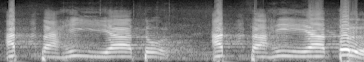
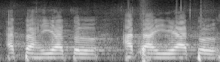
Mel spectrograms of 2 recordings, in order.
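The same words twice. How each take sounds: First: Slow "Attahiyatul", every doubled letter held; unhurried tasydid. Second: Low, even "attahiyatul" with short single consonants; wrong, no tasydid. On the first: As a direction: take "Attahiyatul" syllable by syllable, pressing t and y. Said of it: "Jangan buru-buru makanya". ("Attahiyatul" pelan, tasydid jelas) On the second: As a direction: run through "attahiyatul" without holding any letter. ("attahiyatul" datar tanpa tasydid) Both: Shown as a demonstration.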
